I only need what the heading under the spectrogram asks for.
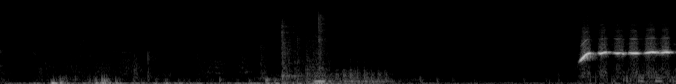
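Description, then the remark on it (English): A chubby male cat, Mr. Cat, lets out a single loud, drawn-out meow near the end, following a stretch of soft thumps and faint rustling. Nobody speaks. “Mr. Cat's meowing.”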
